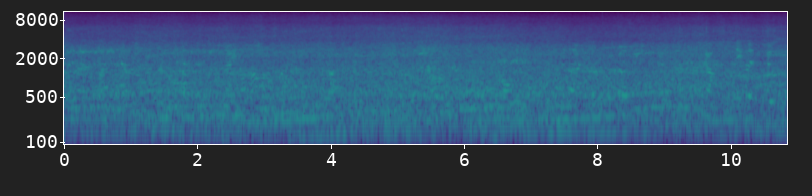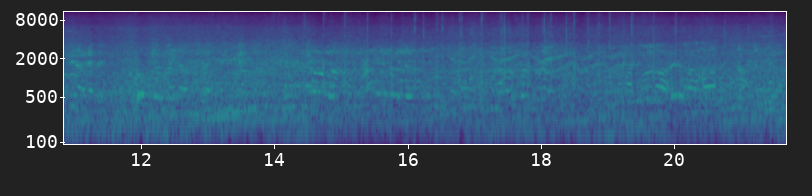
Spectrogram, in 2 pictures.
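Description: Stock car V8 engines running around an oval track, mixed with a constant babble of voices from the grandstand. A run of faint ticks comes in over the last few seconds.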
